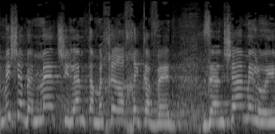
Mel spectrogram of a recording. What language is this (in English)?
Hebrew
